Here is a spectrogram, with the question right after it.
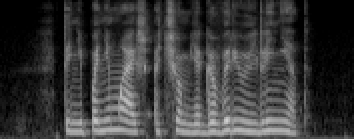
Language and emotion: Russian, angry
